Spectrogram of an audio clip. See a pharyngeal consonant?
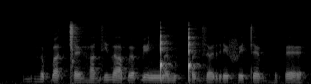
no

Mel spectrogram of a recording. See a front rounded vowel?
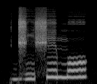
no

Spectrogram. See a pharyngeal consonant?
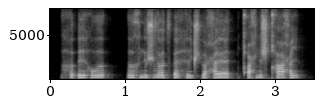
yes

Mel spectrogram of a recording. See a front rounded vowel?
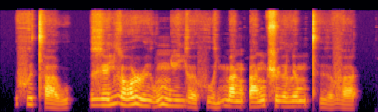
no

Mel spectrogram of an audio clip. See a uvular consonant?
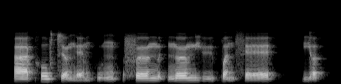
no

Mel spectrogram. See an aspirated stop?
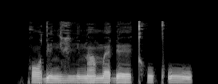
yes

